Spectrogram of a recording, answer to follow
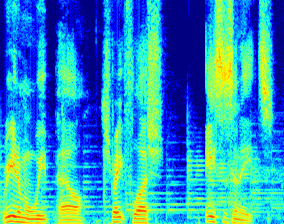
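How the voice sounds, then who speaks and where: An actor playing an excitable, wisecracking man on a yacht in a radio drama, wry and colloquial. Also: mid-range voice, slow pace, faint music behind, close to an everyday voice. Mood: teasing. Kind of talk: audio drama acting.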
